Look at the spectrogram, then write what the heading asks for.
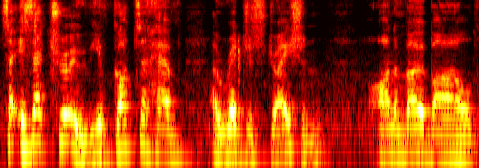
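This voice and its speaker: With an Australian accent, a man delivers his words at a medium speed. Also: fairly high pitch for a man, ordinary pitch variation. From Sydney, Australia. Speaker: radio segment presenter. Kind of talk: talkback radio discussion. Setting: home podcast studio.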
